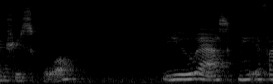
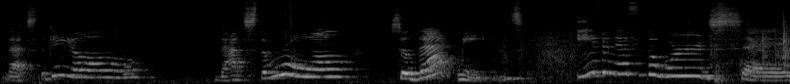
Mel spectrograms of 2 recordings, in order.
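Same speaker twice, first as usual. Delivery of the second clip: very slow, stretched-out, higher reading; story narration; 7 semitones higher, 5 dB louder, much slower than usual. Acted. Reader sets out the book's rule, slow emphatic read-aloud. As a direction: lay down the rule, dragging each word.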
